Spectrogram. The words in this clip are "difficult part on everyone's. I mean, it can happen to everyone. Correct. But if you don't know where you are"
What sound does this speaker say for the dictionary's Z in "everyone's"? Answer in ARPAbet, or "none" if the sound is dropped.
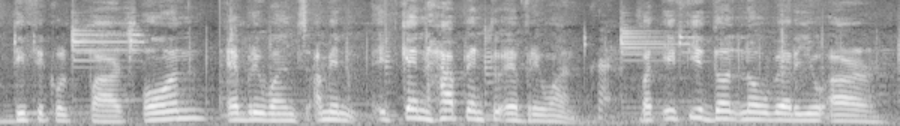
S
